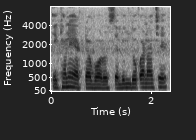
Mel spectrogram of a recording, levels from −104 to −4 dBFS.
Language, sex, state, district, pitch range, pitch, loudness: Bengali, male, West Bengal, Alipurduar, 130-145 Hz, 140 Hz, -13 LUFS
